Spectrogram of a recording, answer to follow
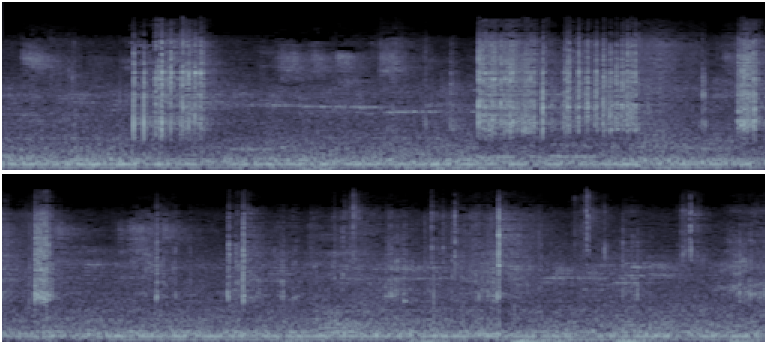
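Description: Small hard objects clinking and jingling, metallic in character, in several short bursts, the longest about a second, with scattered single clicks between them, over a steady low hum.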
